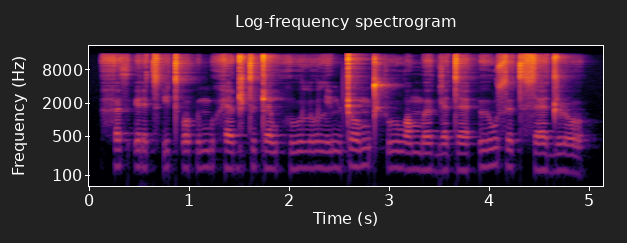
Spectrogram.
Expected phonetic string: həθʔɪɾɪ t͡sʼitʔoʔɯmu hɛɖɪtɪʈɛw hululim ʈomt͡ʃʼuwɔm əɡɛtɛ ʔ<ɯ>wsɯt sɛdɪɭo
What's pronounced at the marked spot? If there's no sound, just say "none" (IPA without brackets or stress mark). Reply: ɯ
